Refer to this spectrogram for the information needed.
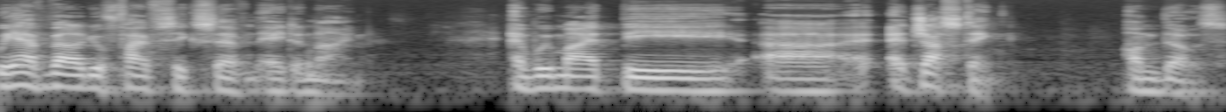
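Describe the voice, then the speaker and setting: A somewhat breathy man's voice at a medium pitch. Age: middle-aged. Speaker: tech company managing director. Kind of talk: interview. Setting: office.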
